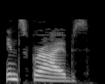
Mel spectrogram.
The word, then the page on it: inscribes: British English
